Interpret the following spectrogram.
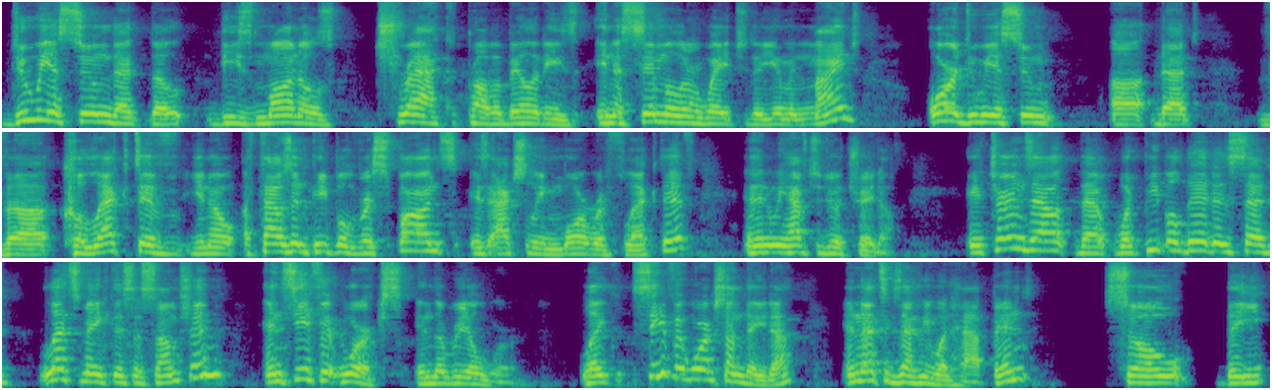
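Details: Adult male lecturer; normal speech.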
